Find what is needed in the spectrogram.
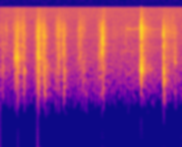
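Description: A tarot deck being handled: faint, light card snaps and rustles, about six in two seconds, the sharpest near the end.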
